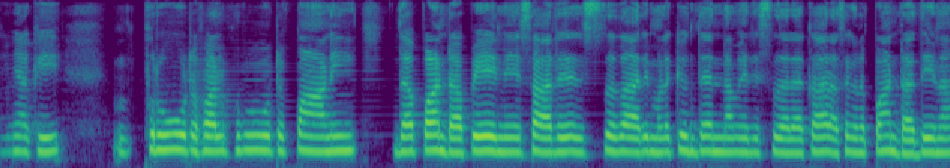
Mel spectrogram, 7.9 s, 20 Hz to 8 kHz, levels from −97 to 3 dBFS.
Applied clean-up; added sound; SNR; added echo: neural mask model DeepFilterNet 3.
